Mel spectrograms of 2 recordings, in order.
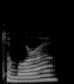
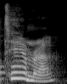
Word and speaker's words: Tamora: Her name is Tamara Pierce. I always thought it was, like, pronounced Tamora, but I read the bio and apparently it rhymes with camera, so it's Tamara.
